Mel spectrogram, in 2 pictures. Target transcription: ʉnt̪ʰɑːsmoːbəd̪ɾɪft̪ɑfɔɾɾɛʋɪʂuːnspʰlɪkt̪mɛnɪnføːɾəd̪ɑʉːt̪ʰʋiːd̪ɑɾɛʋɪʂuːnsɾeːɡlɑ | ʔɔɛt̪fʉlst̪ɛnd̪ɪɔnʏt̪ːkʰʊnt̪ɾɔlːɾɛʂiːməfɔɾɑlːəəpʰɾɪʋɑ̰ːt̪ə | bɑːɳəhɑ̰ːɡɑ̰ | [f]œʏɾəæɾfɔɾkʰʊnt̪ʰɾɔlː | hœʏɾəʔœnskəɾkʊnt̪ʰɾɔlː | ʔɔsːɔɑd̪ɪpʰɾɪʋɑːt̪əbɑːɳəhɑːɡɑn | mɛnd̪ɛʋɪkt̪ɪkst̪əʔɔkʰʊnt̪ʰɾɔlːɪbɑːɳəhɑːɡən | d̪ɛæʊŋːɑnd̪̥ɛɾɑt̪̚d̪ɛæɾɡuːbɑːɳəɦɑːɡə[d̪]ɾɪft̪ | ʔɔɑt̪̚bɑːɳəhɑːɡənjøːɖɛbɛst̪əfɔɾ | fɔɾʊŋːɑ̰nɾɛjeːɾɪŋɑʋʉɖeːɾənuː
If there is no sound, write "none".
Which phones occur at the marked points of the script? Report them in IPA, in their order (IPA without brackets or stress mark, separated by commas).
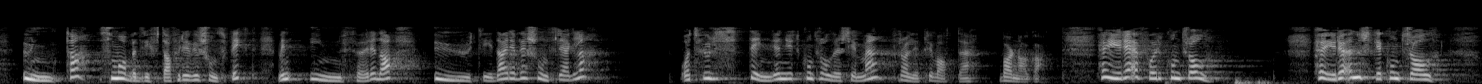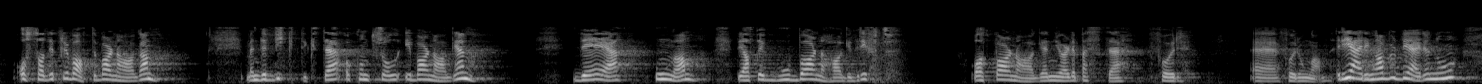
h, d̪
